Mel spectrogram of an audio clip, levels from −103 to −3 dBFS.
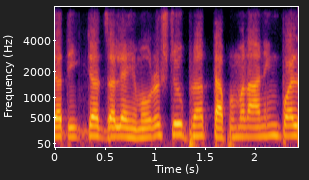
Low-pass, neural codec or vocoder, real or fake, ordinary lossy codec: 7.2 kHz; codec, 24 kHz, 0.9 kbps, DualCodec; fake; Opus, 32 kbps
